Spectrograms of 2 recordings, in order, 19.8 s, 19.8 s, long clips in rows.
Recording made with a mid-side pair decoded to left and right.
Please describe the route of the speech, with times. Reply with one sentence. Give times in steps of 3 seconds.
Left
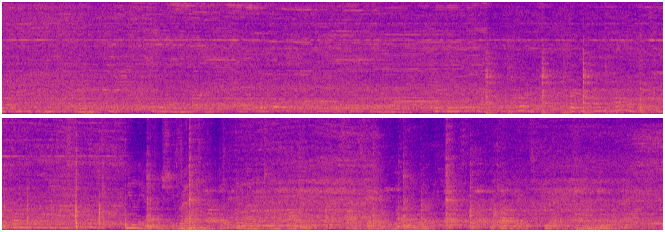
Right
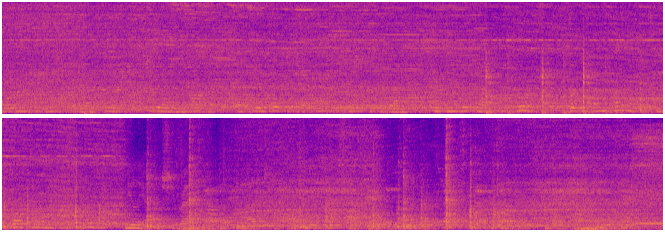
You can hear the speech on the right from 0 s, in the centre from 9 s and on the left from 12 s.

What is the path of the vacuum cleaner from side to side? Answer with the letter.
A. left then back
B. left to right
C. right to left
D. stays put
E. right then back
A.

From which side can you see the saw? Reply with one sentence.
In this clip you hear the saw in the centre.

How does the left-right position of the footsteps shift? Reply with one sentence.
In this clip you hear the footsteps move from right to left and back again.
